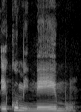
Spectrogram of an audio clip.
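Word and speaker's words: na emu: But when you write na, then emu, n-a-e, that word that is pronounced as ne. So just say ikumi nemu.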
